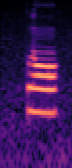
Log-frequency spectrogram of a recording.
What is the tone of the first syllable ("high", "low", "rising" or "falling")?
high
